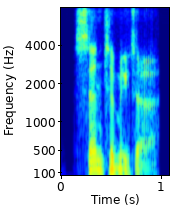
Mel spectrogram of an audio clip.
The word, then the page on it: centimetre: British English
